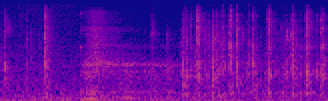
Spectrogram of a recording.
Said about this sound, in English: Both gentlemen are frantically typing away, trying to explain what the secret barrel of secrets is.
